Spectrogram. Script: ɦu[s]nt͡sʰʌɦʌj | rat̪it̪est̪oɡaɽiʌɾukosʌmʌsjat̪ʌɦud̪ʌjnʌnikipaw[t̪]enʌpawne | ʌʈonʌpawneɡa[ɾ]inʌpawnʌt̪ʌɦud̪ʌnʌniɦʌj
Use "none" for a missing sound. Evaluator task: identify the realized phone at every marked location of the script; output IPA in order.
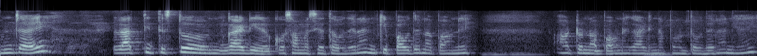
none, d̪, ɽ

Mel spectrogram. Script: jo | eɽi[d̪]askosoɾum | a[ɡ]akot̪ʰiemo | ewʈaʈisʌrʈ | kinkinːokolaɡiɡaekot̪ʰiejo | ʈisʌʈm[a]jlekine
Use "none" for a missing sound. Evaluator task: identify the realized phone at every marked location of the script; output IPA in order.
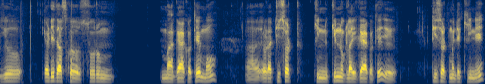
d̪, ɡ, ʌ

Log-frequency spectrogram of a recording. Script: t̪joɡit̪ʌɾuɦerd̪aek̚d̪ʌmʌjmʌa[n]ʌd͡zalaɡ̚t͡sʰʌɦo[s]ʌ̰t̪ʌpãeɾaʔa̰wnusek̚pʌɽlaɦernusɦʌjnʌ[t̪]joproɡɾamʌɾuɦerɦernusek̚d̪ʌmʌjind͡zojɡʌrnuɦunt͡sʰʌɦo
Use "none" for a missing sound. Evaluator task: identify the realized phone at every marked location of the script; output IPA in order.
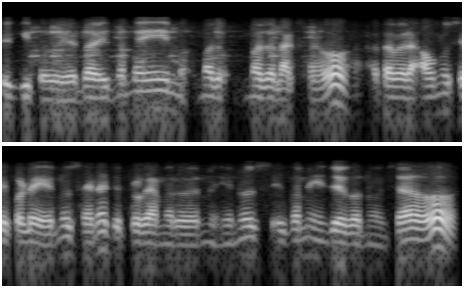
m, none, t̪

